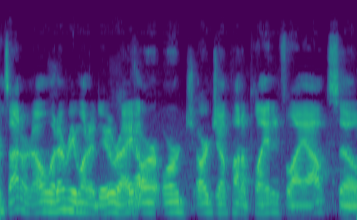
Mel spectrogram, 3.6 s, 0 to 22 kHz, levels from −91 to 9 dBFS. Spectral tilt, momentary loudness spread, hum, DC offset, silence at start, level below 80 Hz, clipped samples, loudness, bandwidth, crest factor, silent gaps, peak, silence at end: -4 dB/octave; 5 LU; none; under 0.1%; 0 s; -78 dBFS; under 0.1%; -23 LUFS; 12.5 kHz; 16 dB; none; -8 dBFS; 0 s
